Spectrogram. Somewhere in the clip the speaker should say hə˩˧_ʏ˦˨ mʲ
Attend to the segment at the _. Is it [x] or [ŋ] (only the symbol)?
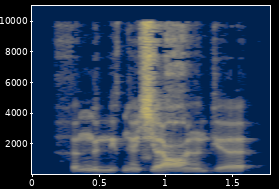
ŋ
